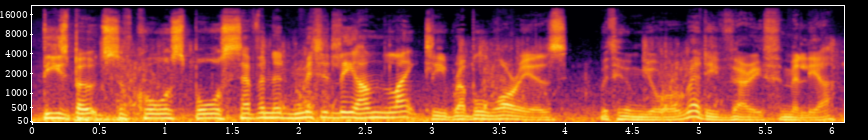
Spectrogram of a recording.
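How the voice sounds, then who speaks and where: A man's voice: mid-range voice, fairly quick, background noise, lightly acted. A man playing a chatty tree sprite narrator of a fantasy audio drama, formal and wry with fussy asides. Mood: measured, wry. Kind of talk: theatrical scripted fantasy narration.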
